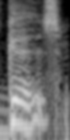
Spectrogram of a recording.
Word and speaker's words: gueuze: Then it becomes what's known as gueuze. And just for pronunciation's sake, that's G-U-E-U-Z-E.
